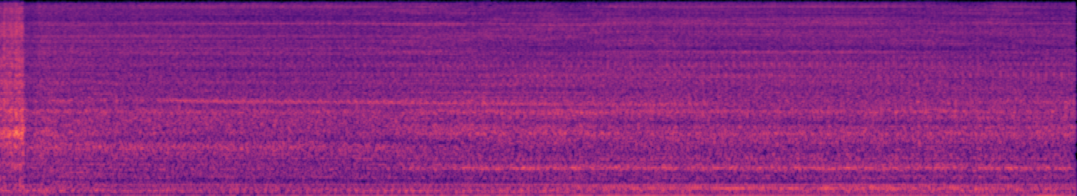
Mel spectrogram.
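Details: Maruti Suzuki K-series car engine with misfire complaint, mileage drop, pickup loss and vibration: steady idle with uneven, slightly lumpy beat like a cylinder occasionally missing; coil, spark plug or wiring harness suspected, not confirmed.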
